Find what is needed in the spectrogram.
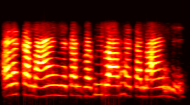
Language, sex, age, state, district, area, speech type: Hindi, female, 45-60, Uttar Pradesh, Ayodhya, rural, conversation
